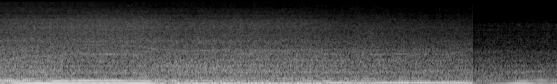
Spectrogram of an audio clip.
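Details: Carbureted vintage AE86 build revving on a temporary throttle setup: deep, clean note pulls up smoothly and drops off without stumbling or popping; it was the carbs all along, engine now healthy.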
